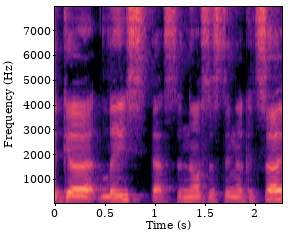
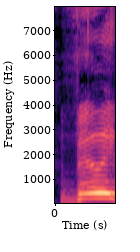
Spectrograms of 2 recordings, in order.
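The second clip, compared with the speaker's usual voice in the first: "very" punched high and very loud; emphatic disgust; 6 semitones higher, 14 dB louder than usual. Real, not acted. Ropeable at the forecast, loud emphatic very. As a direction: hit "very" hard in disgust. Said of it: "makes me feel ropeable".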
